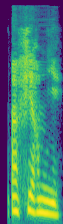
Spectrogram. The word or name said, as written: infirmier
